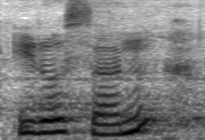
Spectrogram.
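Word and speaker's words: erosion: বা সামাজিক বহিষ্করণে ভোগে পরের ইংরেজি ওয়ার্ডটির উচ্চারণ হলো ইরোসান আর ও error S আই ও এন সান ইরোসান মানে হলো বাংলা মানেটা হচ্ছে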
